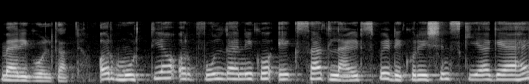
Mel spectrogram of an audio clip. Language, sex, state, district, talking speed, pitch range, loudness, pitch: Hindi, female, Delhi, New Delhi, 170 wpm, 210-250 Hz, -14 LUFS, 225 Hz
